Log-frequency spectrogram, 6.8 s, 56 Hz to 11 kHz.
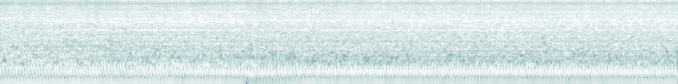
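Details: MTD Yard Machines 24-inch two-stage snow blower with 8 HP Tecumseh Snow King engine after tune-up with new carburetor, fuel line and oil change: steady, even low idle drone with no stumbles or hunting, running clean and healthy.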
